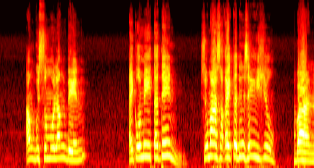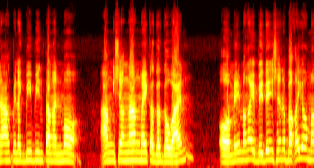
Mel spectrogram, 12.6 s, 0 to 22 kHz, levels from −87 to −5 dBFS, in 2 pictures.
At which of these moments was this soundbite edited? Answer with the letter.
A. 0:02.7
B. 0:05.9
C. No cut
B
